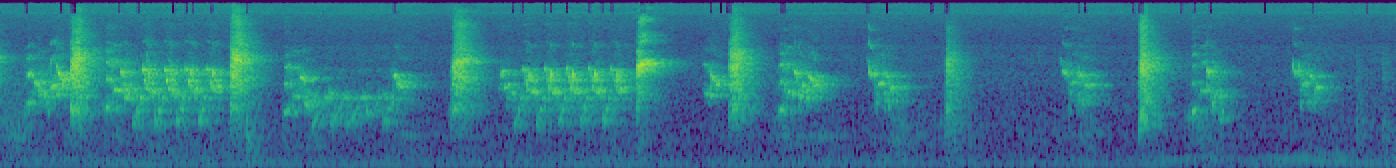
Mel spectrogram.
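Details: Budgerigars being introduced as a pair, a five-year-old and a seven-year-old male, chatter in quick, bright chirps and warbled bursts, several a second, with sharp squeaky notes. A faint low hum sits underneath.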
